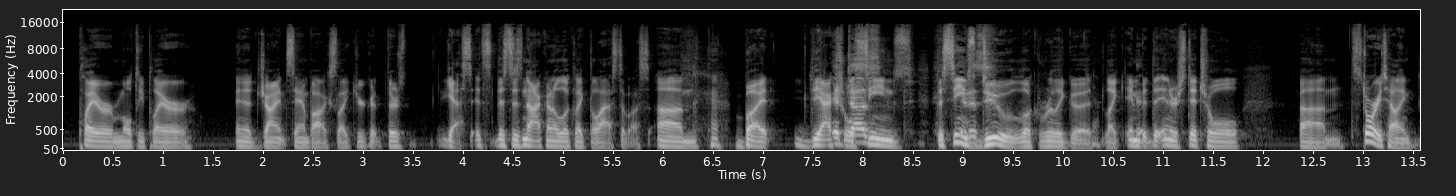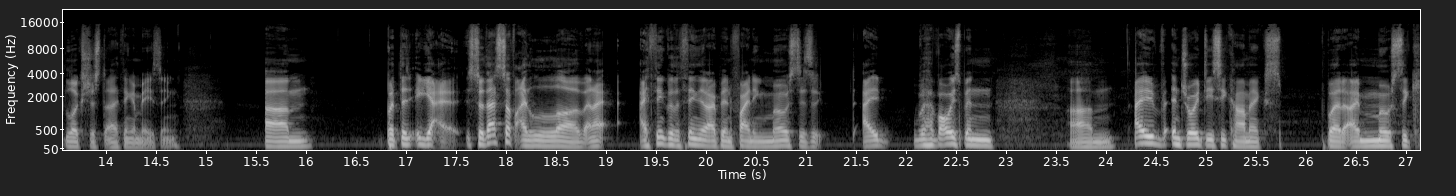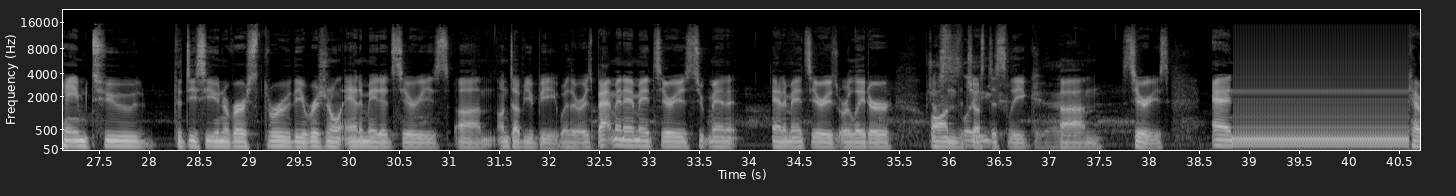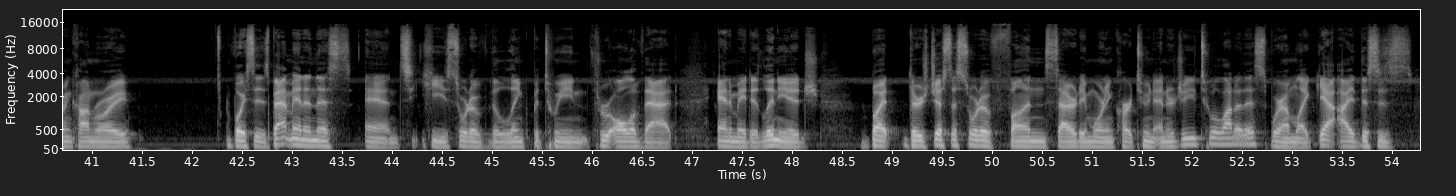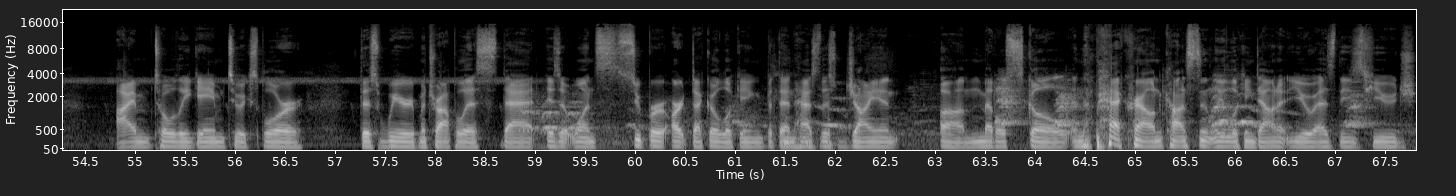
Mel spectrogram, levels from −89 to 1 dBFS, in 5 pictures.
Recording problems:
animal sounds; noticeable; throughout; 15 dB below the speech
audio freezing; at 39 s for 2 s

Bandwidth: 15 kHz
